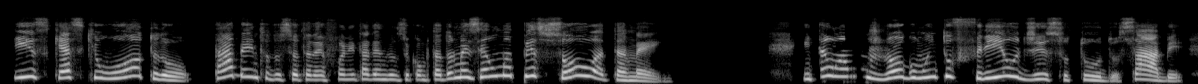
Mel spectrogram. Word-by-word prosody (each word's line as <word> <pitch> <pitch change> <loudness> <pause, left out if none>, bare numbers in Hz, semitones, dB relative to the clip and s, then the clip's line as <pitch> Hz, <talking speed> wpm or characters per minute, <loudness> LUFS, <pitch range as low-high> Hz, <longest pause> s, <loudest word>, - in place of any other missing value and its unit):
E 330 +3 +4
esquece 315 -2 0
que 315 - -3
o 295 - +1
outro 265 - +1 0.2
tá 335 +7 +2
dentro 330 - -2
do 230 0 -4
seu 225 +2 -1
telefone, 225 +1 -4
tá 240 - -2
dentro 230 -1 -2
do - - -7
seu 225 +2 -7
computador, 225 +5 -2
mas 325 -2 +2
é 345 - +3
uma 400 +2 +1
pessoa 370 - +1
também. 170 -9 -1 1.3
Então 250 +9 -1 0.4
é - - +4
um - - +1
jogo 295 +5 +2
muito 340 +4 +2
frio 330 +7 +2
disso 225 -4 -3
tudo, 190 -7 -2
sabe? 175 -7 +1
255 Hz, 145 wpm, -20 LUFS, 215-330 Hz, 1.3 s, E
